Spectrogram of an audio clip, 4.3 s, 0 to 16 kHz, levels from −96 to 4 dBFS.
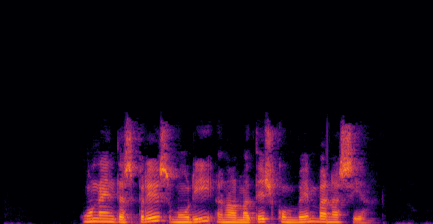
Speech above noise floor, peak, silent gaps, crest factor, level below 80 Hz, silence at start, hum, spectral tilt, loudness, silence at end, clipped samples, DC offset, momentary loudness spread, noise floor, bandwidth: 42 dB; -6 dBFS; none; 18 dB; -60 dBFS; 0.85 s; none; -5.5 dB/octave; -23 LUFS; 0.65 s; under 0.1%; under 0.1%; 6 LU; -65 dBFS; 7.6 kHz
